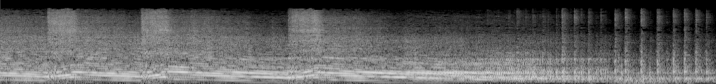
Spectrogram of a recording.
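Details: Yamaha DTR 125 two-stroke, first start after fitting unrestricted Gilera SC CDI, new seals, 240 main jet, powervalve fully open, Big One exhaust; sharp blips climb and drop about three times, then crisp even ringing idle: normal revving.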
